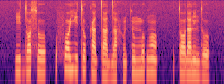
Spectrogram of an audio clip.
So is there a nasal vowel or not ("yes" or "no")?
yes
